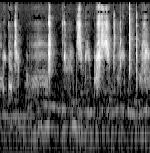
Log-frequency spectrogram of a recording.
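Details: Parrot that speaks and sings in Georgian, uttering a rapid run of raspy, word-like syllables in a small room.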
